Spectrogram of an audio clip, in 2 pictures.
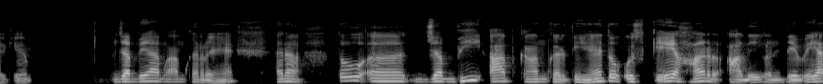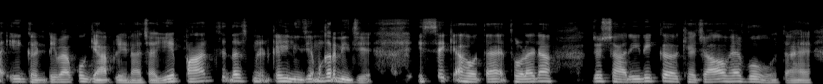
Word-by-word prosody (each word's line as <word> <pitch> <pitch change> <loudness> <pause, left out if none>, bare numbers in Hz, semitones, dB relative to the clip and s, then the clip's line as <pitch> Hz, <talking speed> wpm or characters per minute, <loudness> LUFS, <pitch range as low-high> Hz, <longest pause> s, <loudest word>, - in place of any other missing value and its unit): देखिए, 90 +1 -10 1.0
जब 130 -1 +4
भी 140 +2 +1
आप 140 -2 0
आम 120 0 -4
कर 110 -2 -4
रहे 95 -2 -2
हैं, 110 +7 -3 0.5
है 130 - -1
ना 135 -1 +2 0.4
तो 175 +2 0
अ, 150 - 0 0.6
जब 140 -2 +4
भी 195 +5 +3
आप 145 +1 +3
काम 125 0 -2
करती 110 +1 -1
हैं 130 +8 +2
तो 155 - +3 0.2
उसके 135 +2 +2
हर 145 +4 +3 0.2
आधे 110 +1 +2
घंटे 105 -1 0
में 110 +4 0
या 135 +1 +4
1 130 -2 -3
घंटे 105 +2 -2
में 115 - +3
आपको 115 +5 0
गैप 100 +1 +3
लेना 95 -1 -1
चाहिए 100 +8 +1
5 150 +6 +3
से 175 - -7
10 150 -1 -3
मिनट - - -5
का 145 - +2
ही 145 - +3
लीजिए, 125 +1 0
मगर 175 - +3
लीजिए। 100 -7 0 0.5
इससे - - -1
क्या - - 0
होता 125 0 +1
है, - - +1
थोड़ा 130 +1 +3
ना 145 -1 +3 0.4
जो 150 - +1
शारीरिक 125 +5 -1 0.2
खिंचाव 120 +4 +1
है 140 - +2
वो 125 -2 +1
होता 95 -1 -6
है, 95 0 -1
125 Hz, 195 wpm, -25 LUFS, 105-140 Hz, 1.0 s, जब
